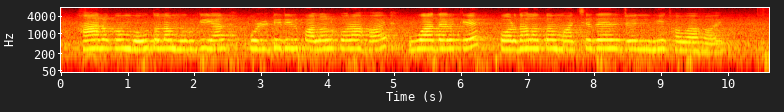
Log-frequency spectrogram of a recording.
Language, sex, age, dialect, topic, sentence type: Bengali, female, 18-24, Jharkhandi, agriculture, statement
